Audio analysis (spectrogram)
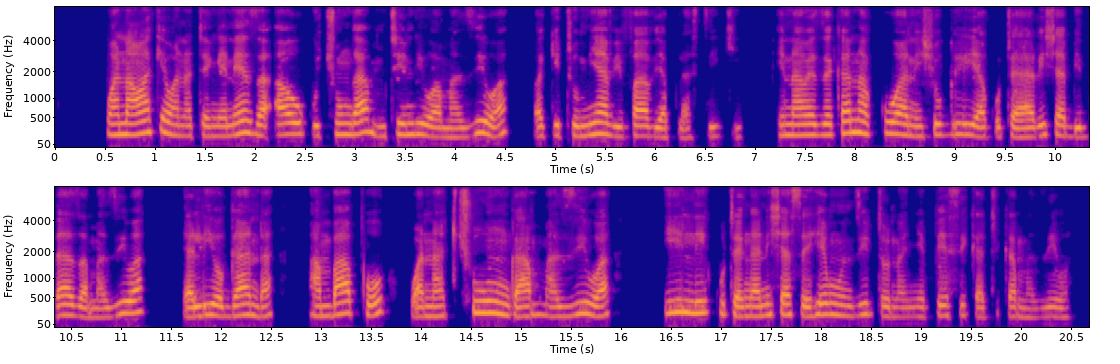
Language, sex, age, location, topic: Swahili, female, 25-35, Kisumu, agriculture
